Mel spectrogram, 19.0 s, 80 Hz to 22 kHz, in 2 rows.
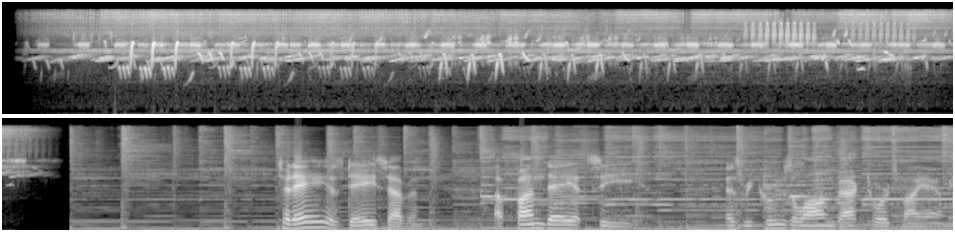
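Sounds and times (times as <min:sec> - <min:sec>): descending bird chirps: 0:00.2 - 0:10.1
insects trilling: 0:00.2 - 0:10.1.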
